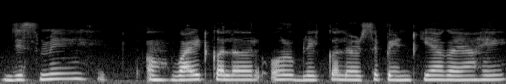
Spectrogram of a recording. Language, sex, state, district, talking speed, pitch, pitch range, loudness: Hindi, female, Madhya Pradesh, Dhar, 140 wpm, 210 Hz, 205-220 Hz, -15 LUFS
